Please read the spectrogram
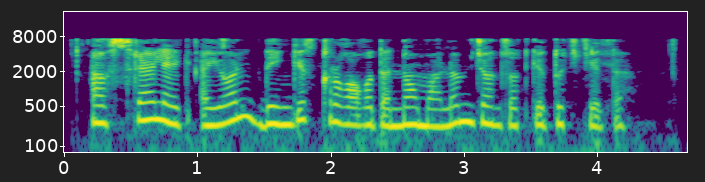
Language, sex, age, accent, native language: Uzbek, female, under 19, Navoiy, Uzbek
